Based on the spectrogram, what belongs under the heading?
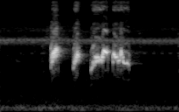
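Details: Female red-whiskered bulbul calling in the afternoon to provoke older wild-caught males into competitive song; one quick phrase of four bright, warbling notes, the last two run together, over a steady thin high whine.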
